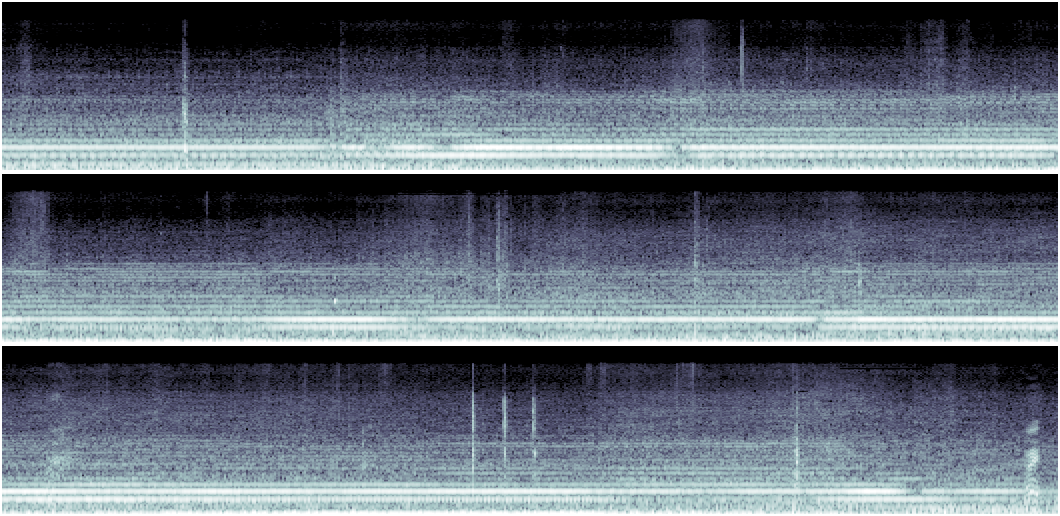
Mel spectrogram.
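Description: Bay-Lynx volumetric concrete mixer running steadily while producing a dry mix: a low engine rumble under a steady mechanical whine. It gets louder about three or four seconds in and then holds.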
